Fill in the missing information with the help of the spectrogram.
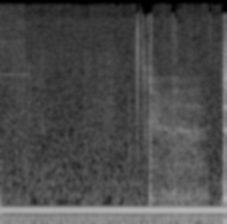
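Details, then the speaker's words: Steady, pure low hum of a struck tuning fork during a hearing test in a role-play cranial nerve exam, ending with soft handling noise; tuning fork tone. "i'm going to do a test for the tuning fork so i'm going to create a sound please tell me when you don't hear the sound anymore"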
